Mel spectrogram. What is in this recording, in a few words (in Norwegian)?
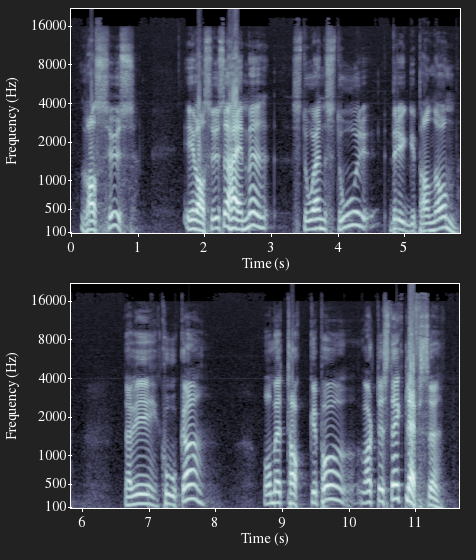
vasshus, Numedalsmål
